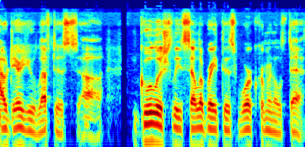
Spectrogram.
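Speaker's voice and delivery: ordinary delivery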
